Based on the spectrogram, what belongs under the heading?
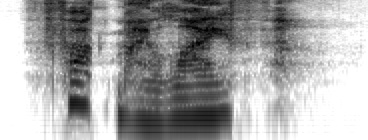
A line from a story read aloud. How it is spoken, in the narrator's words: I whisper into the glass door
